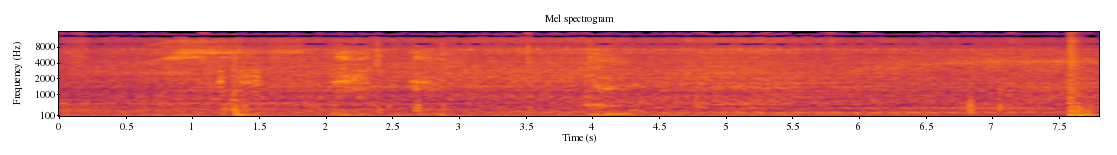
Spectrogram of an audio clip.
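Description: Car engine running, heard from inside the cabin as a steady low rumble, with a few light knocks and one loud thump near the end.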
